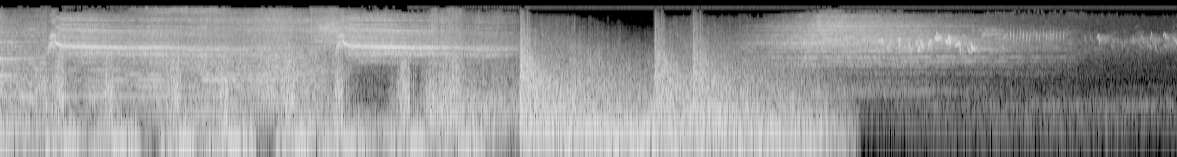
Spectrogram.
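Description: Dramatic background music, then about six and a half seconds in a sudden loud explosion sound effect with a few sharp blasts that dies away over the next few seconds. Faint bird chirps near the end.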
